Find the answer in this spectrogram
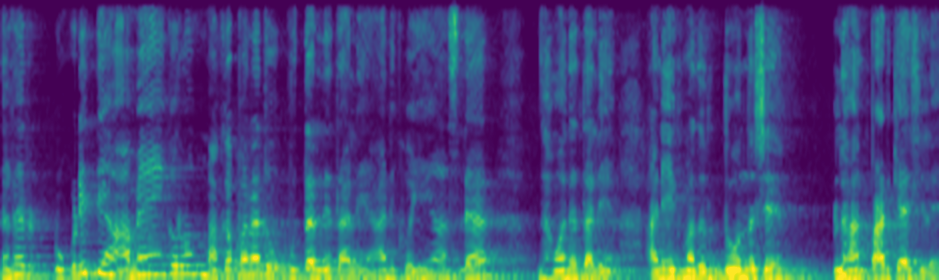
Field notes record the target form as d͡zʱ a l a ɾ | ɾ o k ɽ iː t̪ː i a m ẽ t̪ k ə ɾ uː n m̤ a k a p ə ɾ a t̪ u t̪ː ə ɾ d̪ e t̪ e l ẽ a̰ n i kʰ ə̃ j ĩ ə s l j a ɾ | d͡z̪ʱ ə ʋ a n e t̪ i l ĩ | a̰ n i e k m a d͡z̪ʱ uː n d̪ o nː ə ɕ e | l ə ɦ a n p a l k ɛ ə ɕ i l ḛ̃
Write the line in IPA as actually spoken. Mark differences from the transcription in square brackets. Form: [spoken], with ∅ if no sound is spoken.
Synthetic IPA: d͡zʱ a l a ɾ | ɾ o k ɽ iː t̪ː i a m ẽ [∅] k ə ɾ uː n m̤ a k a p ə ɾ a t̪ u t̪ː ə ɾ d̪ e t̪ [a] l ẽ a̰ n i kʰ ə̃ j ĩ ə s l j a ɾ | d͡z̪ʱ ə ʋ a n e t̪ [a] l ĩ | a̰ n i e k m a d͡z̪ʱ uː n d̪ o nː ə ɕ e | l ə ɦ a n p a [ɽ] k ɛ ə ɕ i l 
